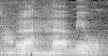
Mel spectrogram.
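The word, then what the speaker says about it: لهب: Tabbat yada abi lahabiu. Bukan samar lahabiu ya. Bukan H kecil tapi H besar besar watab watabnya qalqalahqah ya.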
